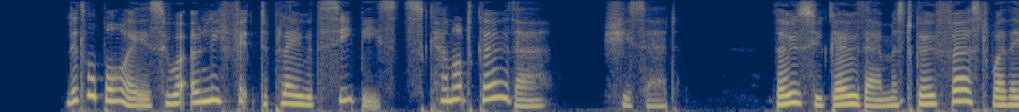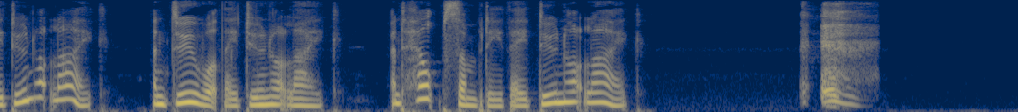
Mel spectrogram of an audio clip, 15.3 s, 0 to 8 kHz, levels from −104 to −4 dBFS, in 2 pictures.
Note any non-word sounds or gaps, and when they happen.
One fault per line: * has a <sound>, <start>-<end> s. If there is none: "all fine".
* has a throat clearing, 13.6-14.3 s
